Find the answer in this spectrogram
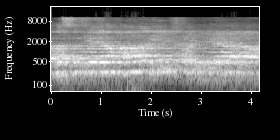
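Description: A man singing a naat, a devotional Islamic poem, into a microphone, drawing out long held notes.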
